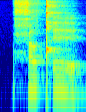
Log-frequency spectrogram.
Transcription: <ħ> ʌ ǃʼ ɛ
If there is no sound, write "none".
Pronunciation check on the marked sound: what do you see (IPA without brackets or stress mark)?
ħ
